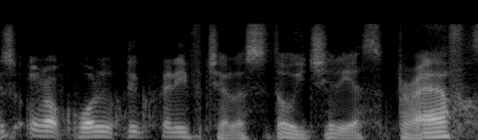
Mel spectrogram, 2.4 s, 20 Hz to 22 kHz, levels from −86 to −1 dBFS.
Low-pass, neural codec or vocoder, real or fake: 10.8 kHz; codec, 16 kHz in and 24 kHz out, 0.4 kbps, LongCat-Audio-Codec, four codebook decoder; fake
